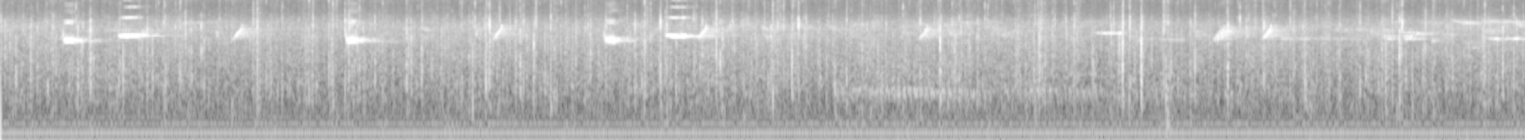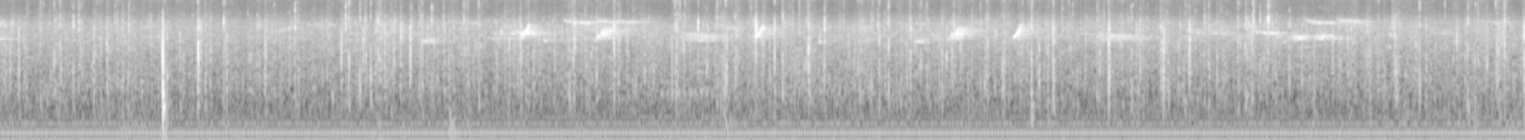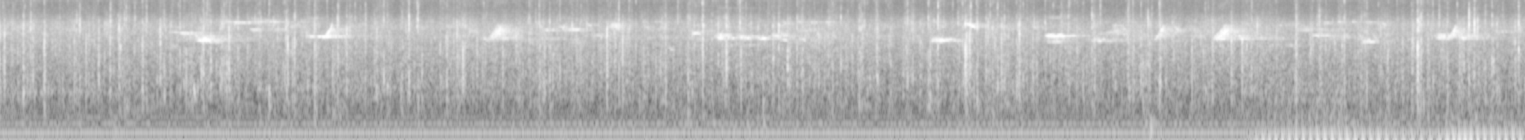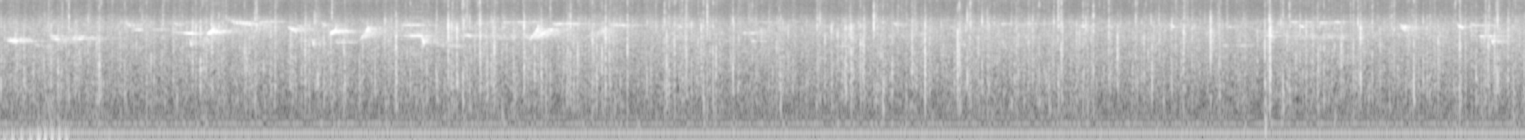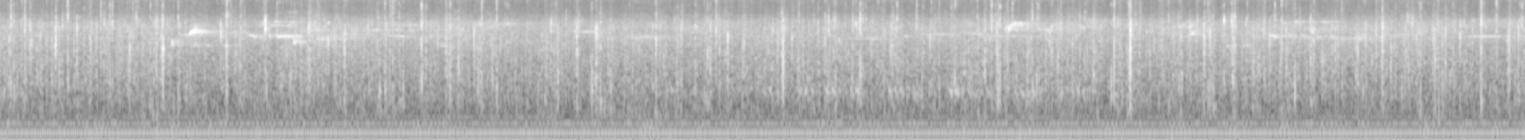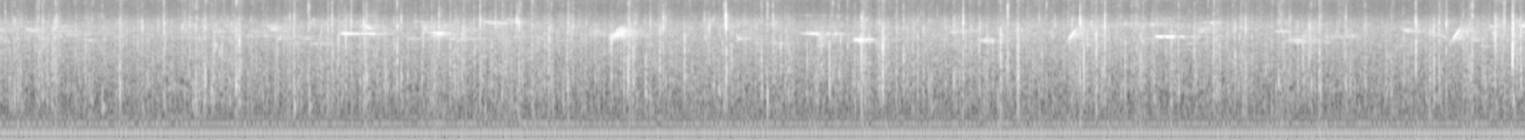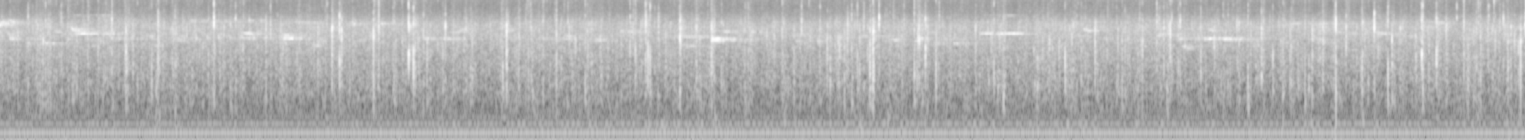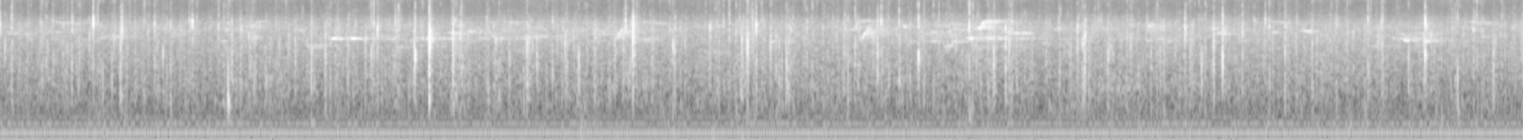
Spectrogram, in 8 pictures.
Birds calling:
Iiwi (Drepanis coccinea), Omao (Myadestes obscurus), Apapane (Himatione sanguinea)

